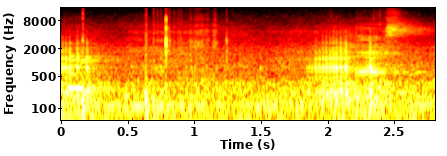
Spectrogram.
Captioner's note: none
